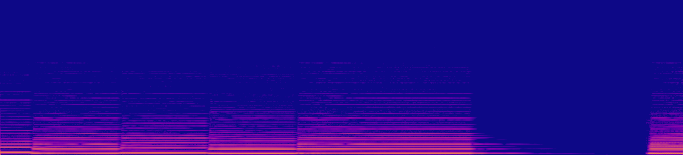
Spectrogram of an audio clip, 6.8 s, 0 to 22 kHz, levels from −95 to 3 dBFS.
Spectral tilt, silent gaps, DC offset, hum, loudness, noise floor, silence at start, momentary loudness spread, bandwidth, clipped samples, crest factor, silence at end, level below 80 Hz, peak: -5.5 dB/octave; none; under 0.1%; none; -34 LUFS; -86 dBFS; 0 s; 8 LU; 6 kHz; under 0.1%; 12 dB; 0 s; under -90 dBFS; -24 dBFS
